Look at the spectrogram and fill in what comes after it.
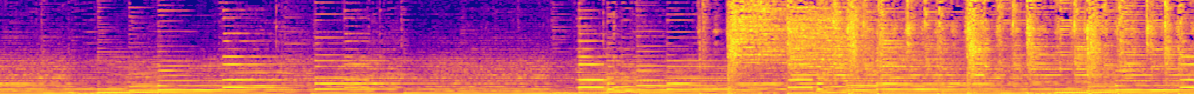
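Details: Gentle instrumental music with guitar and steady low bass plays throughout, building fuller near the end, and no animal voices can be heard.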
